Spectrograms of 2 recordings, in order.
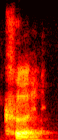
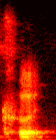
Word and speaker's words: could: seen this word before you'd assume this l sounded like something you assumed that this o u made a unique sound but really as we can see that phonetically it's actually just could it's just pronounced could so um a lot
